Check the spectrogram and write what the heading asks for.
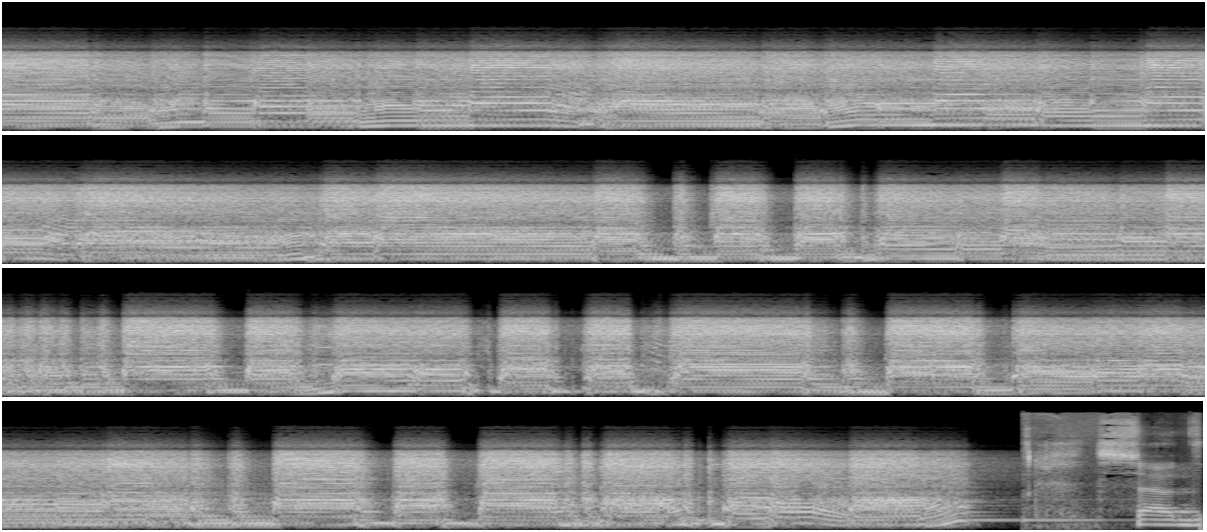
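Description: Electric guitar tuned to drop D, played through heavy distortion: a string of chords, low and full, that changes shape every second or so, then stops abruptly about a second before the end.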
